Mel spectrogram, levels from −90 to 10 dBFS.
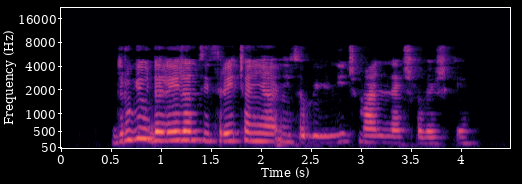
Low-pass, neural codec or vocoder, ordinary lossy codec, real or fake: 7.2 kHz; codec, 16 kHz, 8 kbps, FreqCodec, smaller model; none; fake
